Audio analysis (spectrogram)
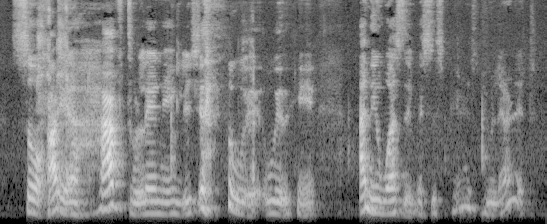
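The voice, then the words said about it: Non-native accented English. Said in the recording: “You can tell that it is not perfect. I have an accent, and I always am going to have an accent”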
